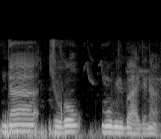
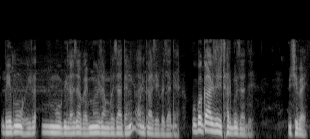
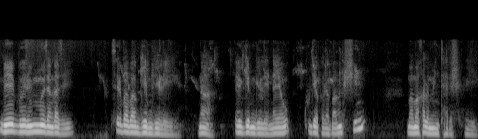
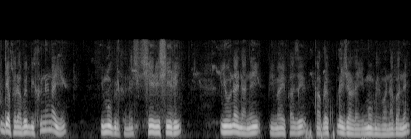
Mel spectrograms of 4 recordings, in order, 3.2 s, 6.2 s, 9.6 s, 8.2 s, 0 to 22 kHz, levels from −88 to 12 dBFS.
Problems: none marked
